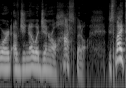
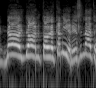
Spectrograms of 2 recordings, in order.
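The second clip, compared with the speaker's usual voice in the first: high, hammed-up Italian accent calling; Italian-accented aunt summoning the boy, mock stern; aunt calls Donato over in a high hammed Italian accent; 10 semitones higher, 4 dB louder than usual. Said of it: "I had to break out the Italian".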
